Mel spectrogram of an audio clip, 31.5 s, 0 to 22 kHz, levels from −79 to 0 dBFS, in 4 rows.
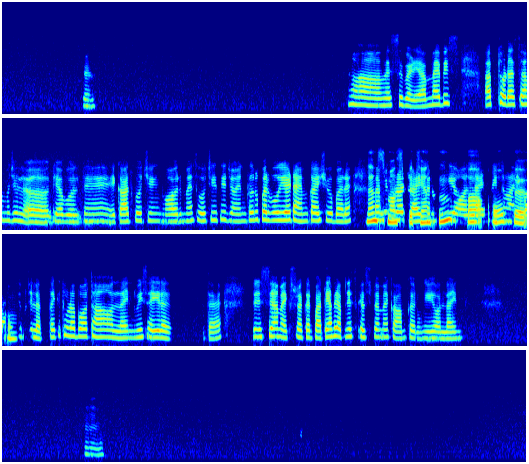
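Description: Echo leak at 13.56 to 13.62 s in this speech recording: a faint delayed copy of the voice played on the loudspeaker, roughly 15 dB down and trailing by about 177 ms, slips through, likely because a loudspeaker-side echo canceller left part of its microphone pickup unremoved. Speech suppressed in double talk follows at 13.58 to 13.67, 13.87 to 14.02, 14.22 to 14.47, 14.70 to 14.85, 15.09 to 15.26 and 15.45 to 16.22 s. The voice dips in pieces, from barely at 14.70 s to roughly 30 dB over the long last stretch, likely as the canceller mistakes overlapping talk for echo and ducks both. The whole call sits within an 8 kHz band from the Opus path.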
